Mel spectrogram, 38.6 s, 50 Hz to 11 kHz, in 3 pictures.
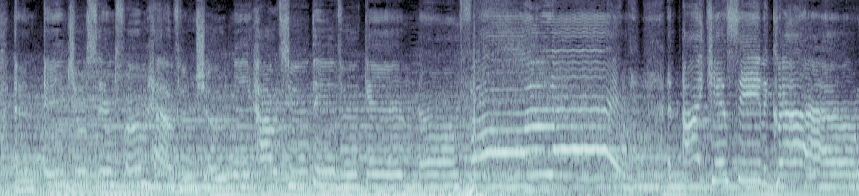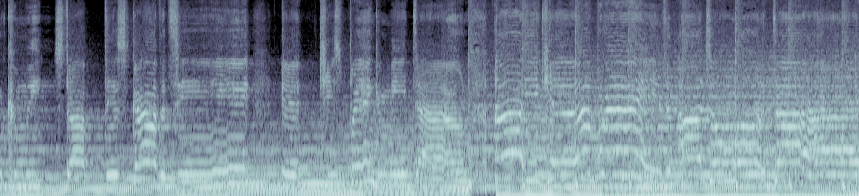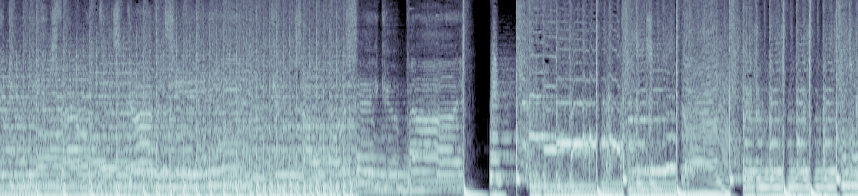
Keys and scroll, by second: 2.0 Right, 3.1 Left, 5.9 Right, 21.6 5.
